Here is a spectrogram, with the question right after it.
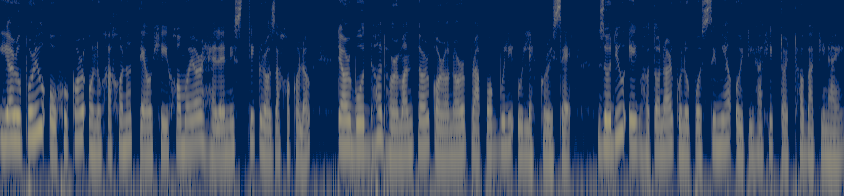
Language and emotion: Assamese, neutral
